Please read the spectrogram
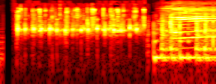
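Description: A rapid, dry rattle sound effect lasting about a second and a half, with a steady buzz running through it. Then a high-pitched cartoon voice cries 'no!'.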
